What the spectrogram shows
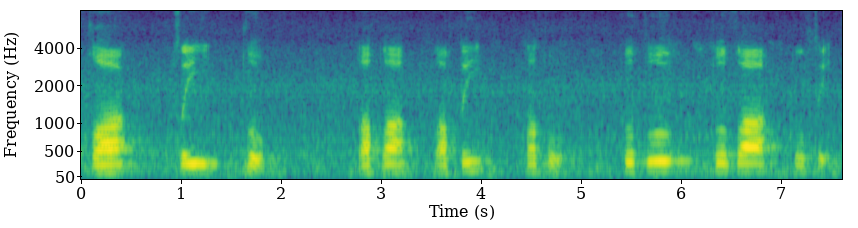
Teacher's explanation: ক দাল তা একই জায়গা থেকে উচ্চারণ। কিন্তু ক একটু মোটা হরফ। একটু মোটা করে উচ্চারণ করতে হয়।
